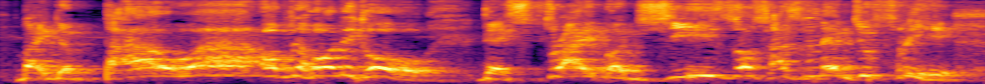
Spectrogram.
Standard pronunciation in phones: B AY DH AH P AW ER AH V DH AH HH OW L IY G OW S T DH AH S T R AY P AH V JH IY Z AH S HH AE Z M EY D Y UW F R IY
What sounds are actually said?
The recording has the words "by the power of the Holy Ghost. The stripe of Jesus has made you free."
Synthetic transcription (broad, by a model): B AY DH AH P AW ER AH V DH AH HH OW L IY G OW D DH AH S T R AY B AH JH IY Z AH S HH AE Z M EY D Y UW F R IY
